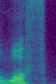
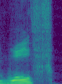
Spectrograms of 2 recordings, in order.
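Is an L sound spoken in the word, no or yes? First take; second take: no; yes. First: It is said without an L sound. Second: It is said with an L sound. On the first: The speaker calls it wrong. "a wolf is a woof" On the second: The speaker calls it right. "with the L, like a normal person"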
